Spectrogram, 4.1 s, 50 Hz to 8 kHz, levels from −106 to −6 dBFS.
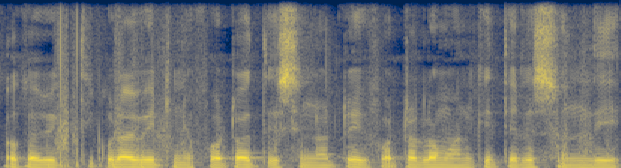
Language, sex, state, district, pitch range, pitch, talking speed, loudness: Telugu, male, Andhra Pradesh, Sri Satya Sai, 105-110 Hz, 110 Hz, 160 wpm, -17 LUFS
